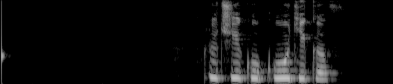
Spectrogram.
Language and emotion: Russian, sad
